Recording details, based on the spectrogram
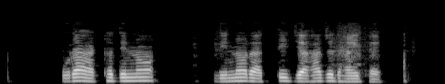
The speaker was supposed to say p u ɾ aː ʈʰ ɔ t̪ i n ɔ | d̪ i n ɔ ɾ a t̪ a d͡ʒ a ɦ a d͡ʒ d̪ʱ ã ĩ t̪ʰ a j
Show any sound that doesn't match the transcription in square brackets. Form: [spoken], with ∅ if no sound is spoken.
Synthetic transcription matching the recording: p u ɾ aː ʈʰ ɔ [d̪] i n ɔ | d̪ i n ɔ ɾ a t̪ [i] d͡ʒ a ɦ a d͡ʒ d̪ʱ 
